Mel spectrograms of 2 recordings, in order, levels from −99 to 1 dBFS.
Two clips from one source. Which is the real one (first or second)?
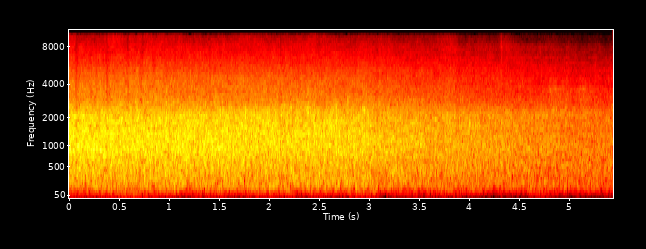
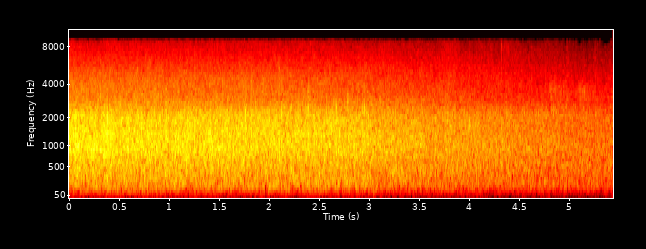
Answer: second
